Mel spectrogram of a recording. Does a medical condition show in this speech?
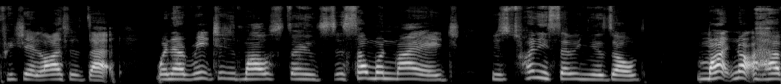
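Yes: cerebral palsy; diagnosed with cerebral palsy after birth in New Zealand, complex medical needs from childhood.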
